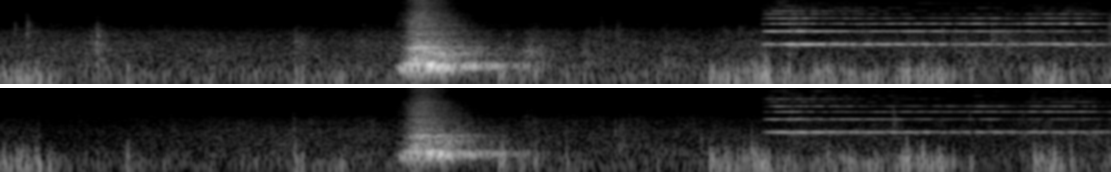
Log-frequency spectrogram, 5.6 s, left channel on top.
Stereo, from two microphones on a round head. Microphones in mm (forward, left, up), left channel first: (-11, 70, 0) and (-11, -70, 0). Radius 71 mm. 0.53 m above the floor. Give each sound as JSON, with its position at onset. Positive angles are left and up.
{"t": 2.0, "sound": "a whoosh", "side_deg": 10, "distance_m": 0.5}
{"t": 3.8, "sound": "a violin", "side_deg": 60, "distance_m": 1.1}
